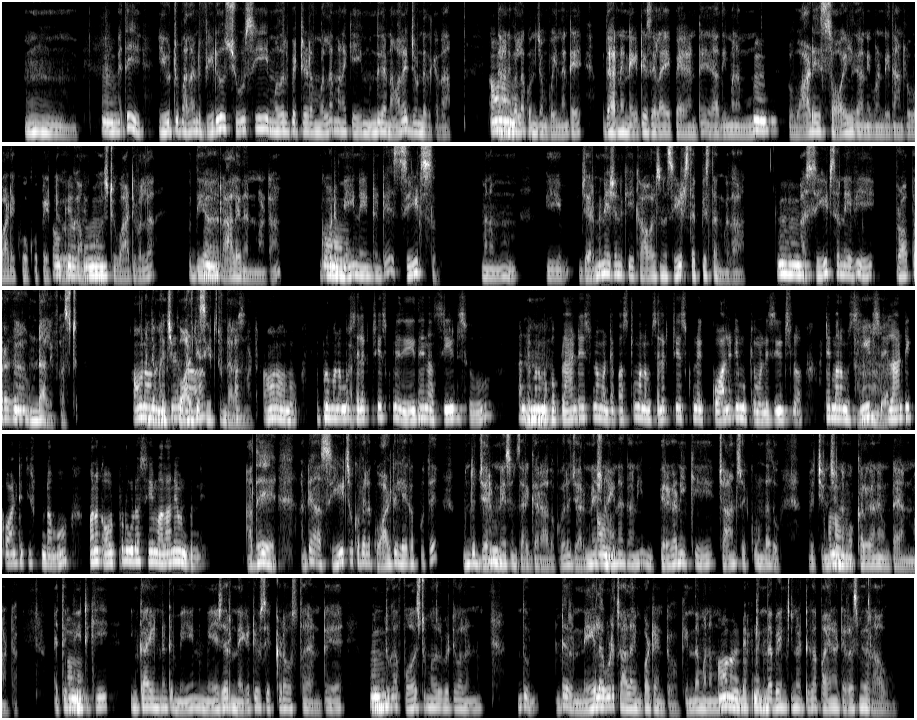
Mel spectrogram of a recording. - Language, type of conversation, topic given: Telugu, podcast, ఇంటి చిన్న తోటను నిర్వహించడం సులభంగా ఎలా చేయాలి?
- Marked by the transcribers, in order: in English: "యూట్యూబ్"; in English: "వీడియోస్"; in English: "నాలెడ్జ్"; in English: "నెగటివ్స్"; in English: "సాయిల్"; in English: "కోకో పెట్టు కంపోస్ట్"; in English: "మెయిన్"; in English: "సీడ్స్"; in English: "జర్మినేషన్‍కి"; in English: "సీడ్స్"; in English: "సీడ్స్"; in English: "ప్రాపర్‌గా"; in English: "ఫస్ట్"; in English: "క్వాలిటీ సీడ్స్"; in English: "డెఫినిట్‌గా"; in English: "సెలెక్ట్"; other background noise; in English: "ఫస్ట్"; in English: "సెలెక్ట్"; in English: "క్వాలిటీ"; in English: "సీడ్స్‌లో"; in English: "సీడ్స్"; in English: "క్వాలిటీ"; in English: "ఔట్‌పు‌ట్"; in English: "సేమ్"; in English: "సీడ్స్"; in English: "క్వాలిటీ"; in English: "జర్మినేసన్"; in English: "జర్మినేషన్"; in English: "ఛాన్స్"; tapping; in English: "మెయిన్, మేజర్ నెగటివ్స్"; in English: "ఫస్ట్"; in English: "డెఫినెట్‌లీ"; in English: "టెర్రస్"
